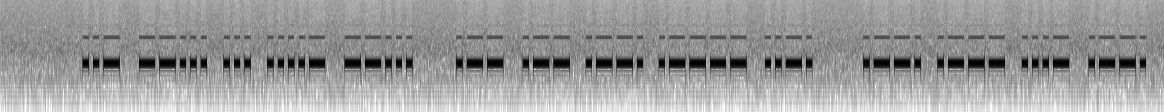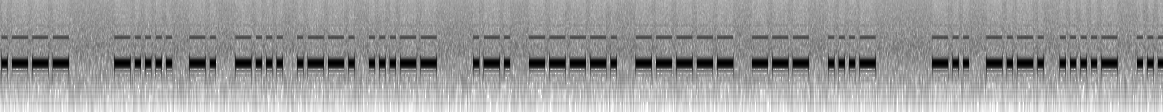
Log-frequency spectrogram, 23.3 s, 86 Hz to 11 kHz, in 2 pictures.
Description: Morse code, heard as a keyed tone, hand-sent with a paddle, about 23 wpm, 720 Hz. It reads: U7S47 WWP1F PJVPJ 6NBP3 R90OV …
